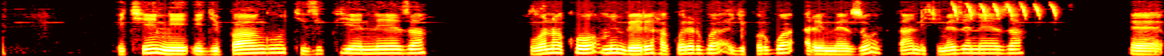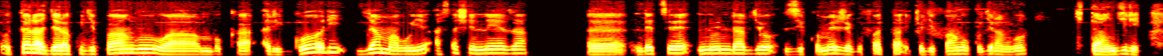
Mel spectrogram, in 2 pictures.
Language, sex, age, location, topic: Kinyarwanda, male, 25-35, Musanze, government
